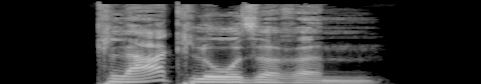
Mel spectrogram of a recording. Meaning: strong dative masculine/neuter singular comparative degree of klaglos
- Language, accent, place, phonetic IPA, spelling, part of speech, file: German, Germany, Berlin, [ˈklaːkloːzəʁəm], klagloserem, adjective, De-klagloserem.ogg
